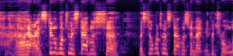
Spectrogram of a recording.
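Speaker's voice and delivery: high, stammering official; high, flustered gnome voice; flustered gnome leader. Acted. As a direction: rattle off orders in a high, fussy voice. Flustered gnome leader giving orders.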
